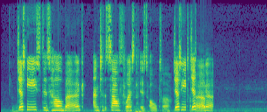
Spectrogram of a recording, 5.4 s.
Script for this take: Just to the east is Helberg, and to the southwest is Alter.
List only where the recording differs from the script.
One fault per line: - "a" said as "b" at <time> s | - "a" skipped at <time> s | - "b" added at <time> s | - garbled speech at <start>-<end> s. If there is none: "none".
- "to the" skipped at 0.6 s
- "the" skipped at 2.1 s
- garbled speech at 3.5-4.3 s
